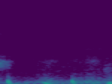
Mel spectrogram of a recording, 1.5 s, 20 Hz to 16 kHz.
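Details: Reader's own heartbeat recorded for ASMR while softly reading aloud: soft, low, regular paired thumps about 70 a minute; steady normal heartbeat.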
